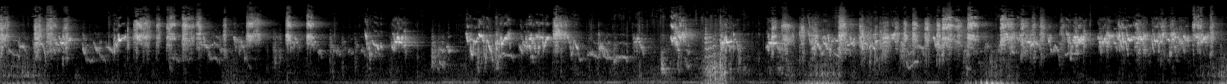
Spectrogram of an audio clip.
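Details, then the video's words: Pet budgerigars chirping and squawking in rapid, harsh chatter, the warbled notes crowding together almost without pause. "BUDGIES CHIRPING SOUND"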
